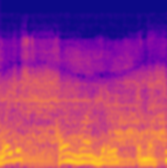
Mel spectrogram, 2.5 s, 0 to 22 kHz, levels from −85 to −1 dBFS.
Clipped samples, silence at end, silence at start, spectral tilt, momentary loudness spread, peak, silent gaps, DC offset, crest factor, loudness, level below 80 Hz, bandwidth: under 0.1%; 0 s; 0 s; -7.5 dB/octave; 6 LU; 0 dBFS; none; under 0.1%; 12 dB; -12 LUFS; -42 dBFS; 10 kHz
